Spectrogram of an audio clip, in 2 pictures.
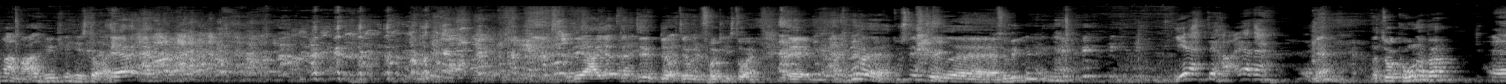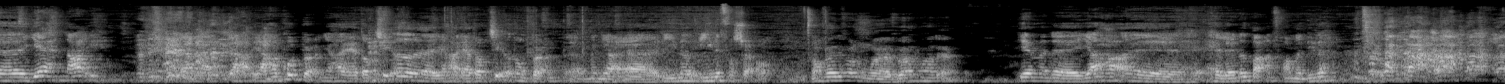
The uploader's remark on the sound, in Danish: LIVE fra Tahonga Lounge i Hillerød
